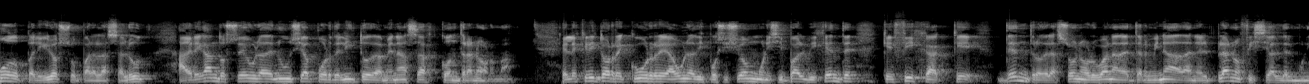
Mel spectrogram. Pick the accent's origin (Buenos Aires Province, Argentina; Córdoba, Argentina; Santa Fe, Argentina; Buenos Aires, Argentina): Santa Fe, Argentina; Cañada de Gómez; Por último, Cañada de Gómez, mi ciudad natal, a 75 kilómetros al noroeste de Rosario.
